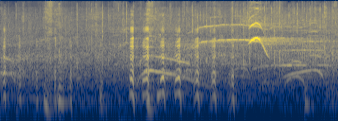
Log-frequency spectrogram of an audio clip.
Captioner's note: applause; laughter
